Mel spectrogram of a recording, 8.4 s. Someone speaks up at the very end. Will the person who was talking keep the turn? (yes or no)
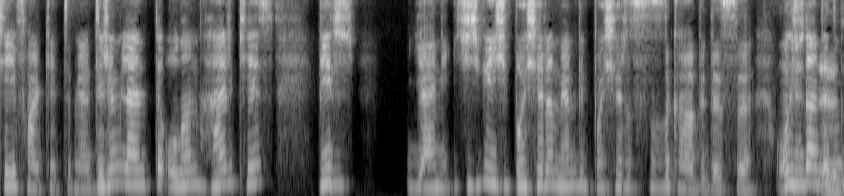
yes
